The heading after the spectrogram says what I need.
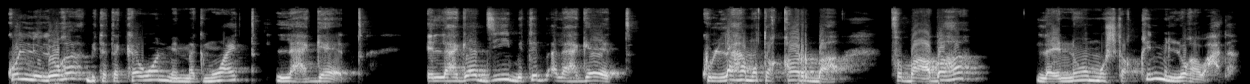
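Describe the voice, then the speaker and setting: A man's voice: a little high, expressive. A man with an Egyptian Arabic accent teaching English, repeating each word several times for practice. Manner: repeats words slowly for drilling. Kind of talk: spoken language lesson.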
